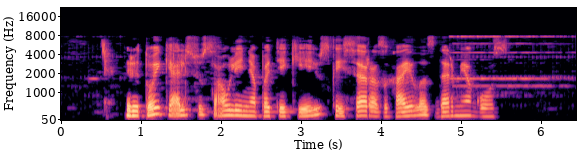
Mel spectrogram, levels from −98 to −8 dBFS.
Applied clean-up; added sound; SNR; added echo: classical method Wiener filter.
